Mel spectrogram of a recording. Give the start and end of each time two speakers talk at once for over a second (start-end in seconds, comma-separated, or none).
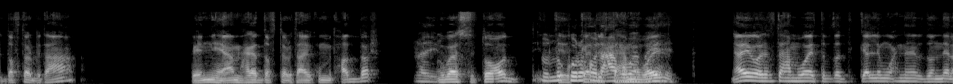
5.4-6.8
